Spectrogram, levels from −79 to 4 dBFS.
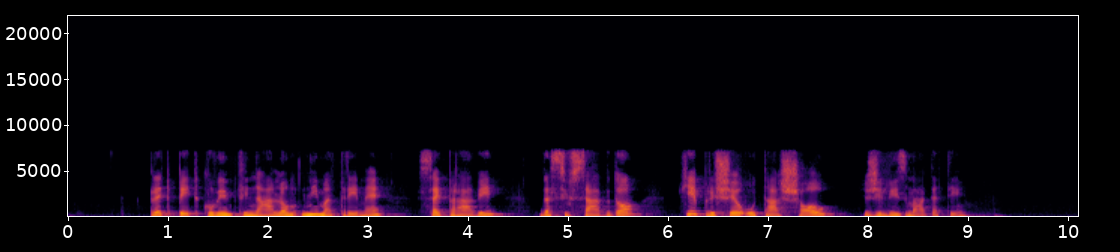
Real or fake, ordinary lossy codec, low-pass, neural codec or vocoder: fake; none; 7.2 kHz; codec, 16 kHz, 6 kbps, DAC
